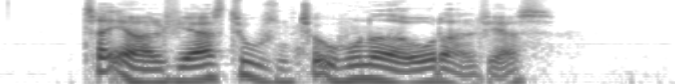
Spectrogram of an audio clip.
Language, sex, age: Danish, male, 24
